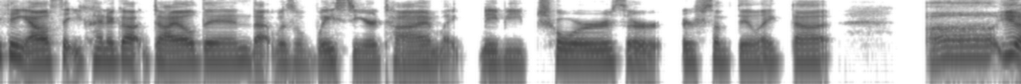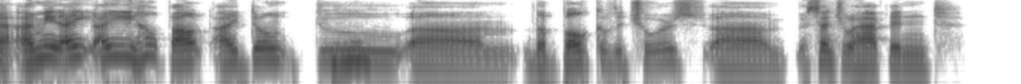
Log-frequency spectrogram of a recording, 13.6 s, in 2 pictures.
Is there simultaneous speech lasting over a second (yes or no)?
no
